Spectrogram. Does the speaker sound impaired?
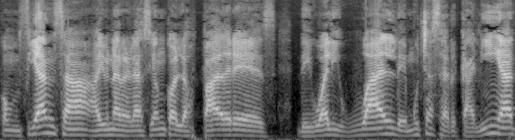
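No.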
